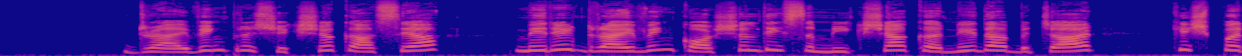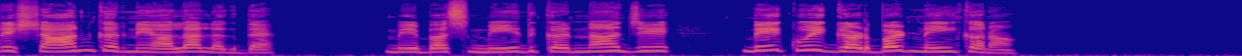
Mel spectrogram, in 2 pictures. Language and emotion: Dogri, fearful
